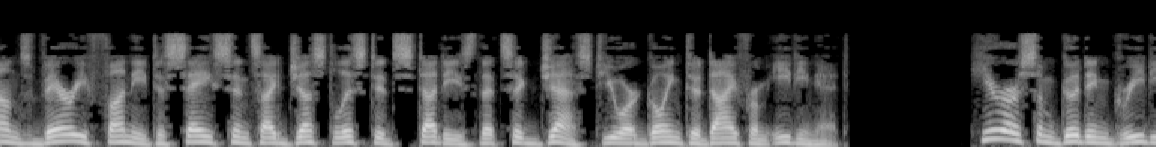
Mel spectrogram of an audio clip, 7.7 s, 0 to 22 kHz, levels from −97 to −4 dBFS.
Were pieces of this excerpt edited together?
no; 0 cuts

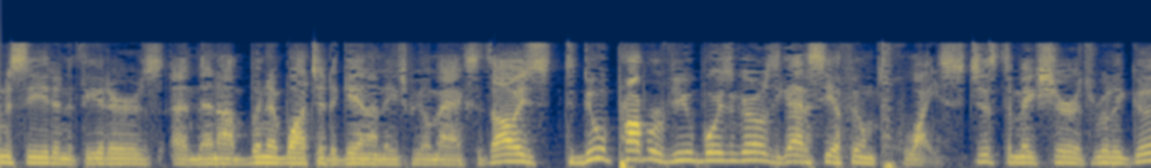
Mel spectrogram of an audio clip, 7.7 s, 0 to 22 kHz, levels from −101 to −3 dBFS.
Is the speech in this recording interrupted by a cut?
no; 0 cuts

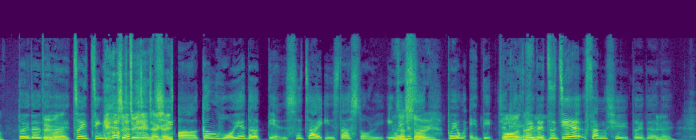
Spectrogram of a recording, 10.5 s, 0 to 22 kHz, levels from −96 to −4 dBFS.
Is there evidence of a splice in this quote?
yes; 2 cuts; at 2.6 s, 7.8 s

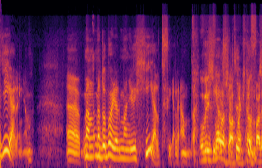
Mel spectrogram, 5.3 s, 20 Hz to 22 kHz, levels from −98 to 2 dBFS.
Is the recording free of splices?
yes; 0 cuts

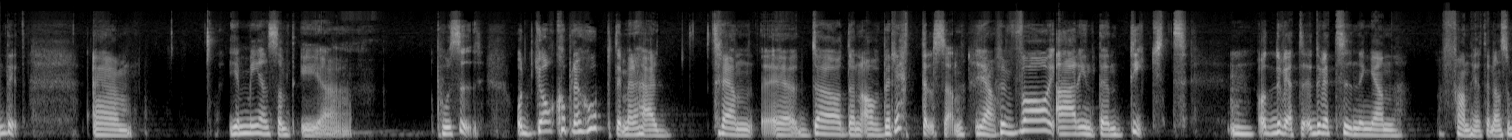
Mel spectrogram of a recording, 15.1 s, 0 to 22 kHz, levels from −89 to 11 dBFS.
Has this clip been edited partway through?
yes; 2 cuts; at 10.5 s, 12.6 s

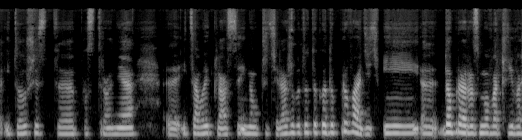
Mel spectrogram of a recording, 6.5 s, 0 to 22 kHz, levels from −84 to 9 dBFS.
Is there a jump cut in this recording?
yes; 1 cut; at 4.7 s

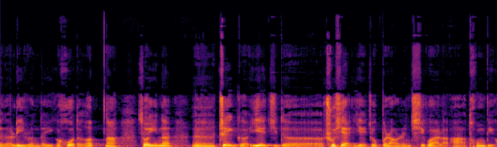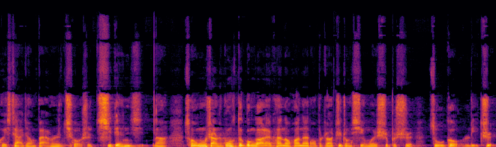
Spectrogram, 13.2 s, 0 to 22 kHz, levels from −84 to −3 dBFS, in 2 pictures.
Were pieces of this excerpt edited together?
yes; 2 cuts; at 9.1 s, 10.8 s

